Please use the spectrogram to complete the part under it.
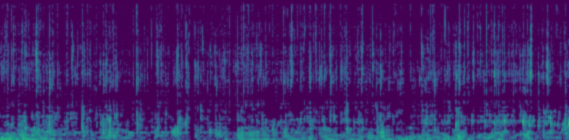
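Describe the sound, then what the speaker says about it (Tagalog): A weak trickle of tap water runs into a washing machine, a faint, uneven splashing and gurgling that carries on steadily without speech. "kasi mahina ang tulo ng tubig ngayon"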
